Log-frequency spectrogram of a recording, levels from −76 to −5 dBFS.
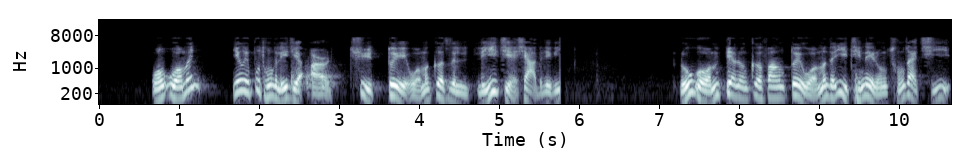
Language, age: Chinese, 50-69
